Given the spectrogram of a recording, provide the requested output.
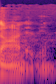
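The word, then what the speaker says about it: العالمين: Contoh, Ustadz, tapi kan sekarang sudah ada harokatnya, belum tentu bisa sempurna bacanya. 2. Misal, Alhamdulillahi Rabbil. Ini saya begini, please. Rabbil Alamin.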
